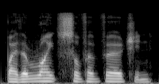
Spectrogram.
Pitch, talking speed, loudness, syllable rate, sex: 130 Hz, 225 wpm, -16 LUFS, 5.2 syllables/s, male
